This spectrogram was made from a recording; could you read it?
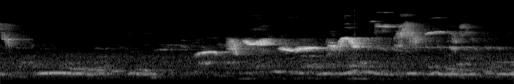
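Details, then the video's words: Blackbird singing melodiously: after two quiet seconds comes a rich run of warbled, fluty phrases, rising into higher twittering notes and then fading, over a faint steady low hum. "Black Bird 🐦🐦 singing melodiously 🎶🎶🎶"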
